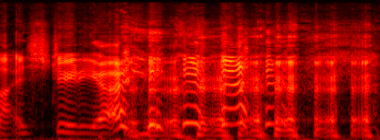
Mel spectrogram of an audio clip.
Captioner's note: laughing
